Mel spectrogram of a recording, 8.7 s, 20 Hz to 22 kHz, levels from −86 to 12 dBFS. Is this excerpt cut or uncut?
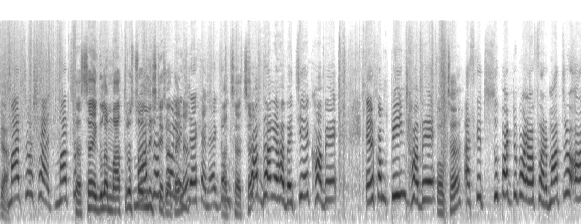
cut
